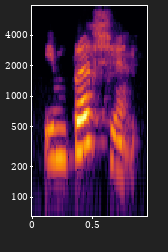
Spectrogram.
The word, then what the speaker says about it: impression: Yeah, Neruba, you got the answer, but you did not pronounce according to our lesson. One more time. Impression.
